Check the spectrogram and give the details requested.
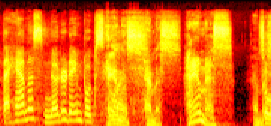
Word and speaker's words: Hammes: Hammes.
